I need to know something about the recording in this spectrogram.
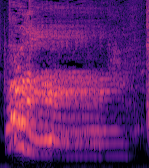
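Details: A frustrated pet dog vocalizes at another dog over a bone he wants, giving one long drawn-out, moaning bark-whine that slowly fades over about a second, followed by a brief second sound.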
